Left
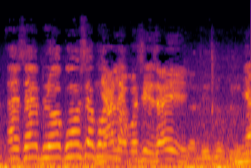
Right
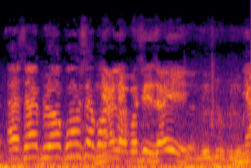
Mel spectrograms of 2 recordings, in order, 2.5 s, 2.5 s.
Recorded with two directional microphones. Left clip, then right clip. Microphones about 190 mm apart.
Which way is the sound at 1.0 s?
35° left (ahead or behind).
